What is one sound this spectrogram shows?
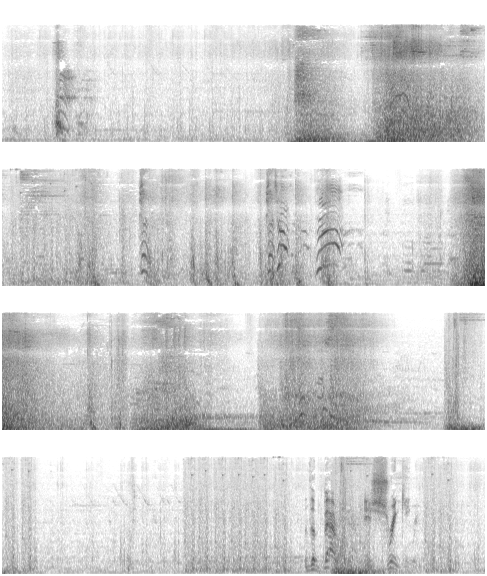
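A young woman talks into a microphone with animation.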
